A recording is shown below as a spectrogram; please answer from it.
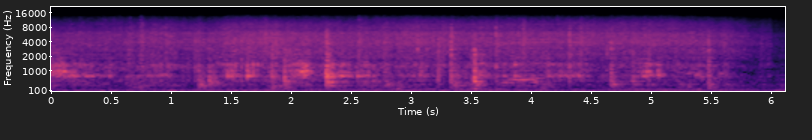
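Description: Fried soya chunks sizzling in a nonstick kadhai as a wooden spatula stirs them, with short scrapes and taps of the spatula against the pan. The sizzle dies down near the end.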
